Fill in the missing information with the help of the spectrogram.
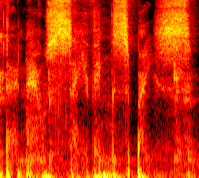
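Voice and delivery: ordinary delivery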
